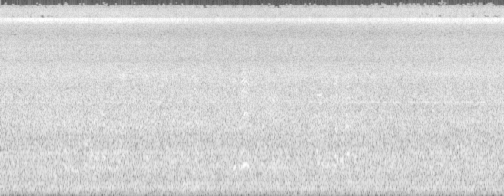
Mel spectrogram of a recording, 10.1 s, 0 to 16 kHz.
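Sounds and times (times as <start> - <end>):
airliner hum and whine: 0.0 - 10.0.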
